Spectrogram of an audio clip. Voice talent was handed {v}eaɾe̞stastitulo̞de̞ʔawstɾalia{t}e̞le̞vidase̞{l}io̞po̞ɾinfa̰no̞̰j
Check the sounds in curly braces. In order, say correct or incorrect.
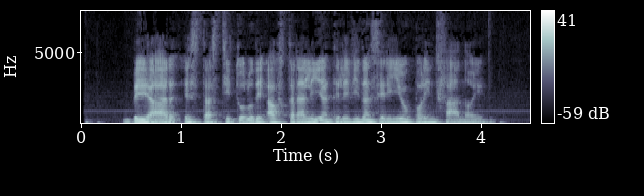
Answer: incorrect, correct, incorrect

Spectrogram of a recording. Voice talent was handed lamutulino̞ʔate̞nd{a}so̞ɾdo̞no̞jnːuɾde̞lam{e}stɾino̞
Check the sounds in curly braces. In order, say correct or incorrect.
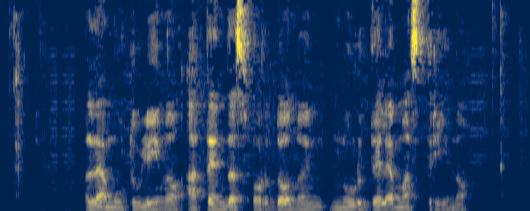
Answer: correct, incorrect

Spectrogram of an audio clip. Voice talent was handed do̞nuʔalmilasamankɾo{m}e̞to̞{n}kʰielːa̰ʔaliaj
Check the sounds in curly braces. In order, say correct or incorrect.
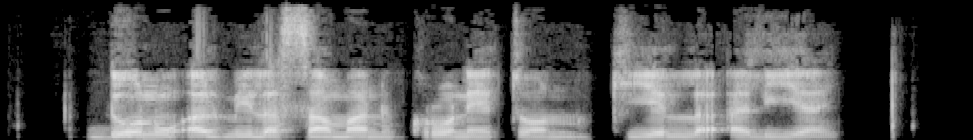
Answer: incorrect, correct

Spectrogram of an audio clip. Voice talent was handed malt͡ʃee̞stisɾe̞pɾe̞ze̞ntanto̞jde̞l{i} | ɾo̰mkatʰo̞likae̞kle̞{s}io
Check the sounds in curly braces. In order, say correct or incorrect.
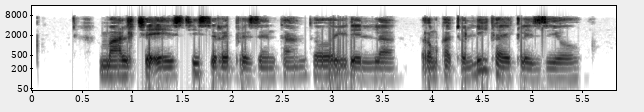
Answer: incorrect, incorrect

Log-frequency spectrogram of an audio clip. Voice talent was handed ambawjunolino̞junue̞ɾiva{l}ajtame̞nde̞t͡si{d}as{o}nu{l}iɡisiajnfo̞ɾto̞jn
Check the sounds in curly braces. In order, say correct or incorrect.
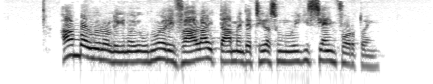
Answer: correct, correct, incorrect, incorrect

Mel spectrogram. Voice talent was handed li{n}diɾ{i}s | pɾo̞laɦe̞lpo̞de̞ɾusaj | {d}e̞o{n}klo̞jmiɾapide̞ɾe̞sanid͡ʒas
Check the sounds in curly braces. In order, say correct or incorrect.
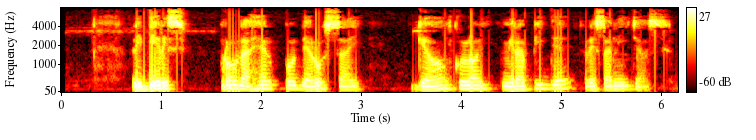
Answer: incorrect, correct, incorrect, incorrect

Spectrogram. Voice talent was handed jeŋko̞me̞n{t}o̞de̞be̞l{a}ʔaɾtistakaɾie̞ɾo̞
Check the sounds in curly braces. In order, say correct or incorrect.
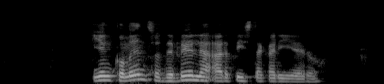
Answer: incorrect, correct

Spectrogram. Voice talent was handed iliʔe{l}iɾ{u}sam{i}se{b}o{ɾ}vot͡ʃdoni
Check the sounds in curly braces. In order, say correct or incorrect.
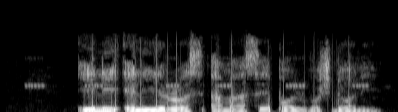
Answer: correct, incorrect, incorrect, incorrect, incorrect

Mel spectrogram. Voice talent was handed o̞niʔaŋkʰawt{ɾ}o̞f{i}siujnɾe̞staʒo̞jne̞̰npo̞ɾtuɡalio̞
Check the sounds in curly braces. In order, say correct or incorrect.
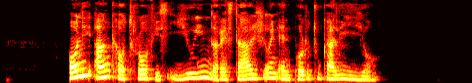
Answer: correct, correct

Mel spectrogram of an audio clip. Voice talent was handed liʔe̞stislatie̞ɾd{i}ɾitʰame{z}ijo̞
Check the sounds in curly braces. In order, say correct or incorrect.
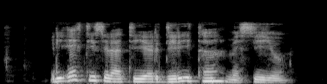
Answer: correct, incorrect

